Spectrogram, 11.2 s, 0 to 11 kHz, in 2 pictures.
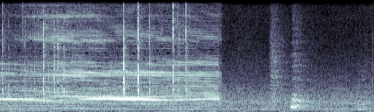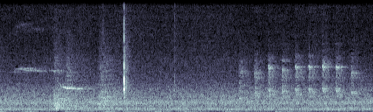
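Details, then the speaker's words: Microlife 3NV1 3E automatic wrist blood pressure monitor, seated user not talking: a small pump whirs, inflating quickly, then stops with quiet clicks and soft beeps as the cuff deflates before showing three readings. "Cả nhà nhìn thấy nó rất là nhanh nó sẽ bom lên cao và nó xuống rồi ra kết quả ba con số đó"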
